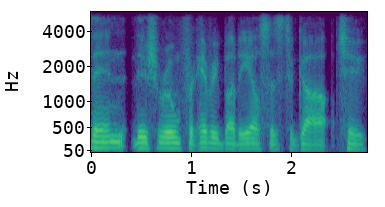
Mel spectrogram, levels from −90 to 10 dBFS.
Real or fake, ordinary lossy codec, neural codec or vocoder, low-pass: fake; Opus, 32 kbps; codec, 16 kHz in and 24 kHz out, 0.4 kbps, LongCat-Audio-Codec, fine tuned four codebook decoder; 5.4 kHz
